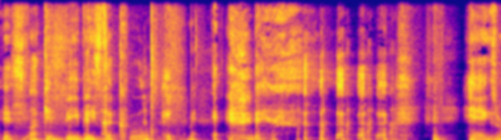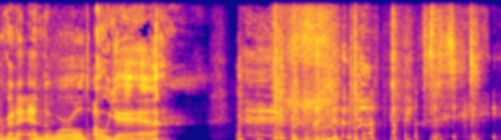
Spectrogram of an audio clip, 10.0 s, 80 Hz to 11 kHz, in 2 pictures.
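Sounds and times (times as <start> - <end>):
speech: 0.0 - 6.8, 7.4 - 9.1
laughter: 0.5 - 4.4, 7.4 - 10.0
harsh raspy coughing fit: 7.4 - 10.0.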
